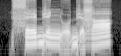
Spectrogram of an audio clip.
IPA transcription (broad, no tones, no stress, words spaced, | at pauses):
sebʲe ɲo̰bʲɛ̰ɮa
